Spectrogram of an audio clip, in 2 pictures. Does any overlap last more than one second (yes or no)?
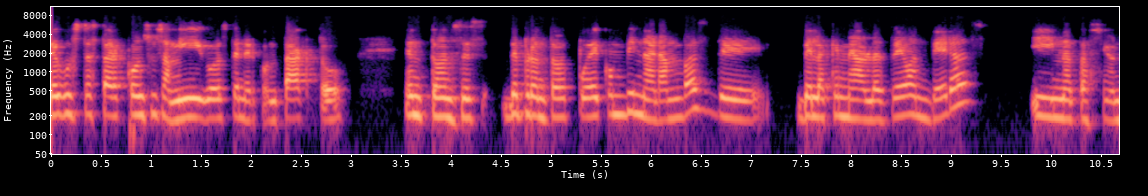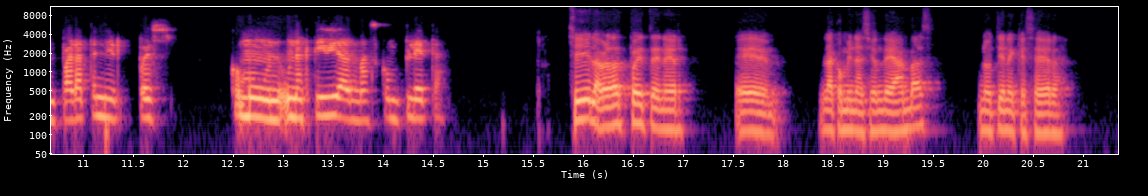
no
